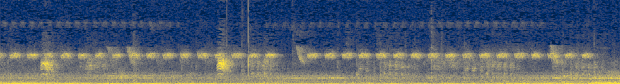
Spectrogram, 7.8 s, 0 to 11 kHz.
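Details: Forest Wagtail in Kolkata, 30 September 2020, giving a steady run of sharp, high metallic notes, about four each second, over a constant low background rumble.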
